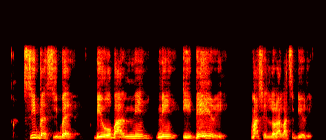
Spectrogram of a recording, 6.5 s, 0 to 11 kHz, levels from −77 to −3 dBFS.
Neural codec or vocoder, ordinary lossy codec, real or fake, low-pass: codec, 16 kHz, 4.8 kbps, FACodec; none; fake; 7.2 kHz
